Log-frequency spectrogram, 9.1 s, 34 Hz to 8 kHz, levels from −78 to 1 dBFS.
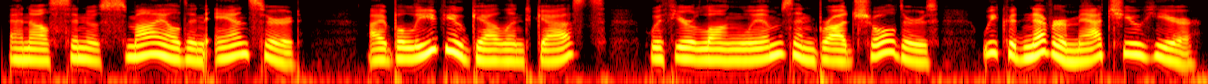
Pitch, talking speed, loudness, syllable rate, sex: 185 Hz, 150 wpm, -18 LUFS, 4.3 syllables/s, female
